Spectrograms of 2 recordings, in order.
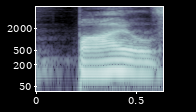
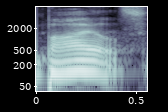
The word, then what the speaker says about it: Biles: And the big talking point is Biles, Simone Biles.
